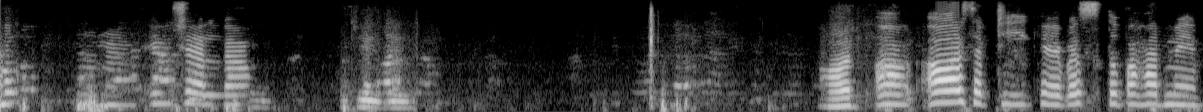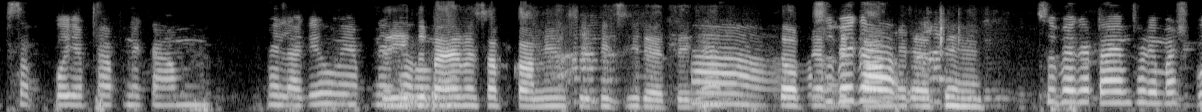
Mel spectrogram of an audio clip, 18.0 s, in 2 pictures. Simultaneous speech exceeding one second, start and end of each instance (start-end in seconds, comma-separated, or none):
14.2-15.6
